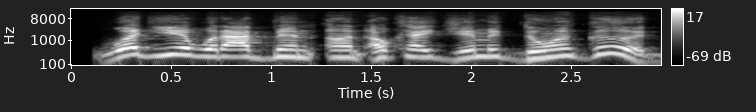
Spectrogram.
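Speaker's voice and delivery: normal talking voice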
